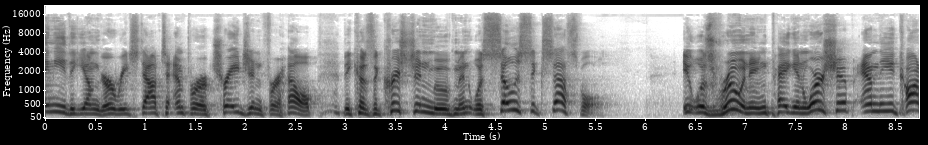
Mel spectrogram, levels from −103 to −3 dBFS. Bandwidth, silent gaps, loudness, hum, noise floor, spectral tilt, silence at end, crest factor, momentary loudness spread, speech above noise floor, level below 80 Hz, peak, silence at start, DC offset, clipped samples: 17 kHz; none; -19 LUFS; none; -64 dBFS; -5 dB/octave; 0 s; 16 dB; 8 LU; 45 dB; -72 dBFS; -2 dBFS; 0 s; under 0.1%; under 0.1%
